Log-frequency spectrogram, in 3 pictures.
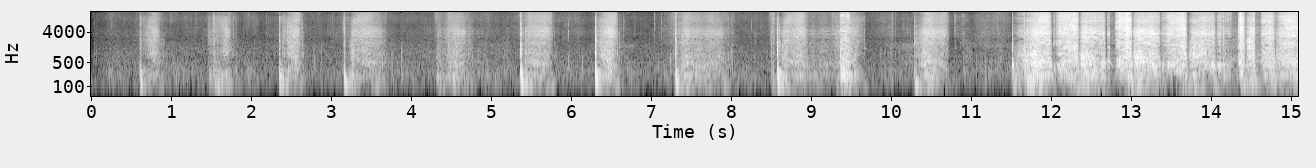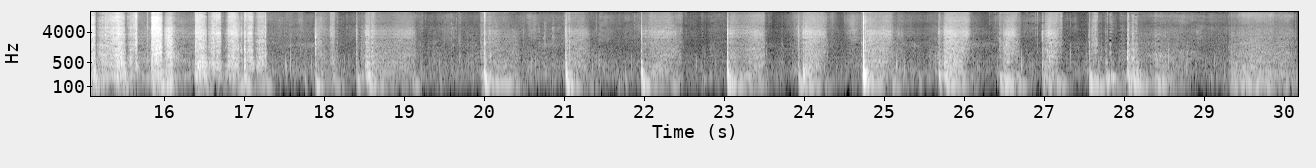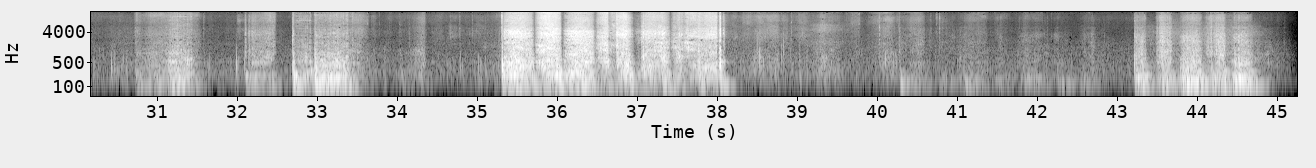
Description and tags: Icy car
Removing ice from a car. Recorded with a Zoom H1.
